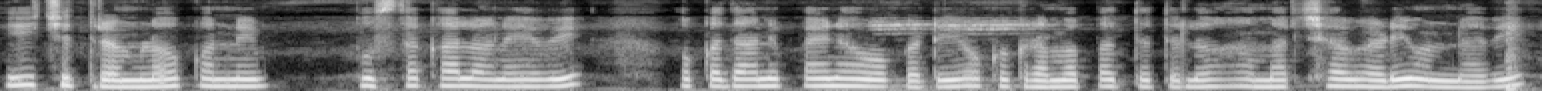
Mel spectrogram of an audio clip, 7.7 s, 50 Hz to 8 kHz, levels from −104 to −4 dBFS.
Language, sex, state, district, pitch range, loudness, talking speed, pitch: Telugu, female, Telangana, Mahabubabad, 210-230 Hz, -16 LUFS, 100 wpm, 225 Hz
